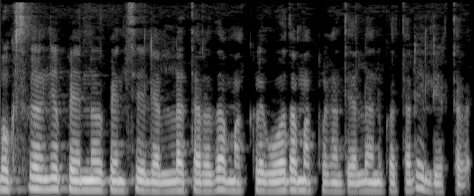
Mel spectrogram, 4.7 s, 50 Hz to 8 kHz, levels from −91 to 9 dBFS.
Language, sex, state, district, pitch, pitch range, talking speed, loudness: Kannada, male, Karnataka, Chamarajanagar, 140 Hz, 130-145 Hz, 165 wpm, -19 LUFS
